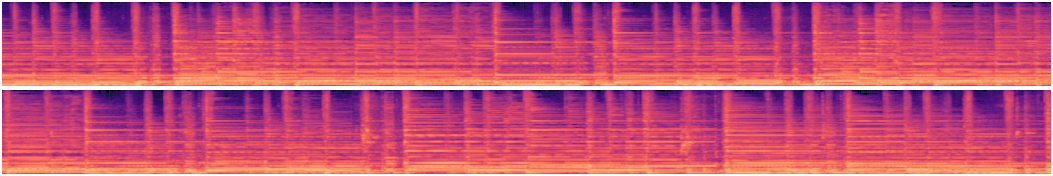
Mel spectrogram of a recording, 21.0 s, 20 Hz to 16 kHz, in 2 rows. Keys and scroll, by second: 3.3 ctrl+z, 6.3 ctrl+z, 7.5-8.0 ctrl+z, 18.2 ctrl+z.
